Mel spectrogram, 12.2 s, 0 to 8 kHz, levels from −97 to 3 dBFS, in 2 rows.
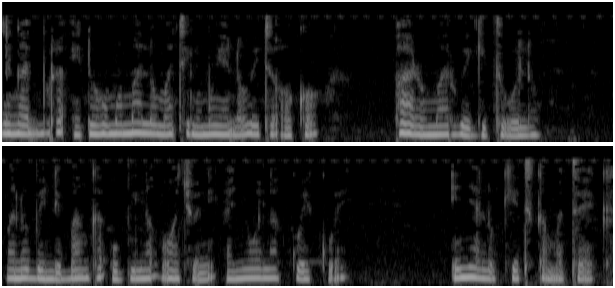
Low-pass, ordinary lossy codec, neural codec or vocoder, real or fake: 7.2 kHz; MP3, 24 kbps; none; real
